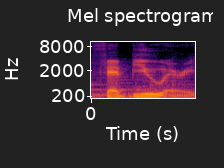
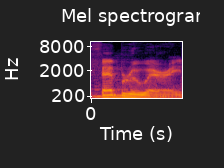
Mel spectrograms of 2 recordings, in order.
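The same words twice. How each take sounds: First: The r is dropped, with a y sound instead. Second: The r after 'Feb' is clearly pronounced. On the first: The speaker calls it wrong. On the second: The speaker calls it right. "There's no Y. There is an R"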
